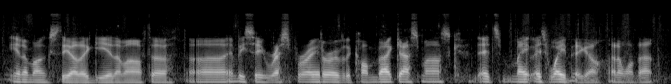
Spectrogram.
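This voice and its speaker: Talking at a fairly quick pace with hardly any pauses, a man keeps his intonation fairly even against noticeable background noise. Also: medium pitch for a man. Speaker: gaming streamer. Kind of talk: live gameplay commentary. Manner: fast.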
